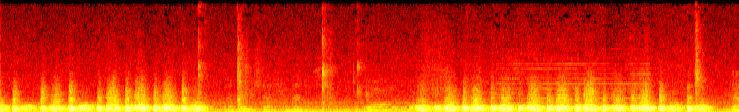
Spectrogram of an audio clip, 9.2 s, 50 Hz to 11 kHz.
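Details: First-pregnancy-appointment ultrasound for a mother's third baby, early first trimester with yolk sac visible: rapid, regular whooshing pulses at about 170 a minute with a brief gap; a normal early fetal heartbeat.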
